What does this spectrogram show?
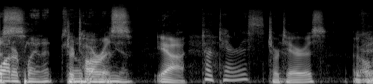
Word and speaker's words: Tartarus: It's Tartarus. Water planet. So Tartarus.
